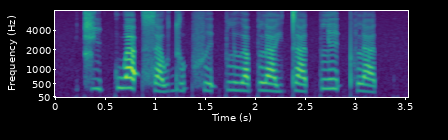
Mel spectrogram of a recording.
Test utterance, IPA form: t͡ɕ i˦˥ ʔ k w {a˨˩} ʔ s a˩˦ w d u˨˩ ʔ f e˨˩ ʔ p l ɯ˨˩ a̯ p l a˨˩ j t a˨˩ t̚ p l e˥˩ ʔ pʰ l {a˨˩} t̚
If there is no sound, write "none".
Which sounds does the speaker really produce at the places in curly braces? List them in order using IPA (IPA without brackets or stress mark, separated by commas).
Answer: a˥˩, a˨˩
